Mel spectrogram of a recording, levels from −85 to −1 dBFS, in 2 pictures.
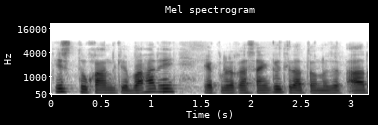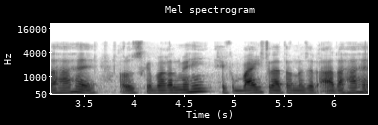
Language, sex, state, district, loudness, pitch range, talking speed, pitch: Hindi, male, Bihar, West Champaran, -15 LUFS, 120-135 Hz, 235 wpm, 125 Hz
